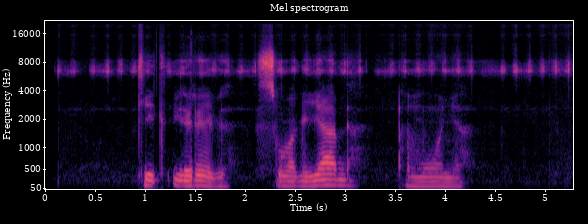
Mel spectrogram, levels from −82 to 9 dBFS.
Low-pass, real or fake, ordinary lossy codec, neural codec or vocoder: none; fake; none; codec, 44.1 kHz, 2.6 kbps, SNAC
